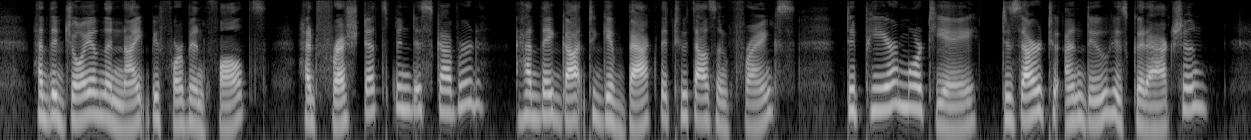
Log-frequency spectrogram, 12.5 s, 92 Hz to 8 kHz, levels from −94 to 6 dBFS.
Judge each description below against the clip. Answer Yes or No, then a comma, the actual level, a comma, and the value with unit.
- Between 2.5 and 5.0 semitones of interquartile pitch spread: No, wide, 5.6 semitones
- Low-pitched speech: No, medium, 185 Hz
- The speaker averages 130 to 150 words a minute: No, average, 160 wpm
